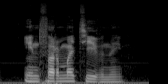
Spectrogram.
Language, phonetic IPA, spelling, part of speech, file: Russian, [ɪnfərmɐˈtʲivnɨj], информативный, adjective, Ru-информативный.ogg
- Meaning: informative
